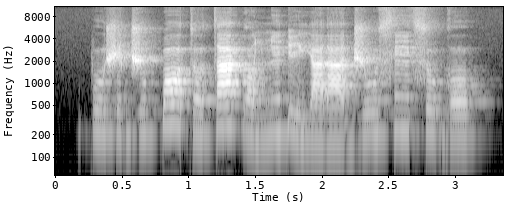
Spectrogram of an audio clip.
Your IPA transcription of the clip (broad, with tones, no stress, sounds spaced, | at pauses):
p u˨ ʃ ɪ˨ d͡ʒ u˨ k͡p ɔ˦˨ t o˨ t a˦ ɡ ɔ˨ ɲ ĩ˦ ɗ i˨ j a˨ ɾ a˨ d͡ʒ u˦ s ĩ˦ s u˦˨ ɡ o˦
